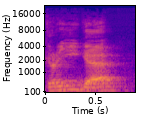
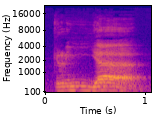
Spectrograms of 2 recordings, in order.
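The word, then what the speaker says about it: griege: end of a word that comes between two vowels makes more of a Y sound. So it's not griega, gria, yeah.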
